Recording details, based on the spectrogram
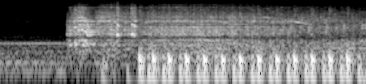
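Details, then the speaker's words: Suzuki motorcycle after replacing the fuel inlet line and running it from a bottle: it catches after a short crank, then settles into a lumpy, even popping about seven beats a second, like one cylinder firing. The fuel pump isn't heard running, and the owner suspects no fuel is getting through. "So, we're gonna let it rip. And that's going, but that's one cylinder."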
